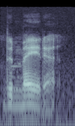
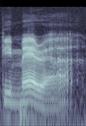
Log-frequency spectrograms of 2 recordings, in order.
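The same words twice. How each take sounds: First: The name is said with Portuguese sounds. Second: The name is said with English sounds.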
